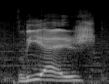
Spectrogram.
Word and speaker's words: Liège: I think it's pronounced Liège. – No. – It is Liège? – It is Liège, apparently. Okay. And I love my pronouncer is specifically Liège, and you say the Zh sound at the end like Zha Zha.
